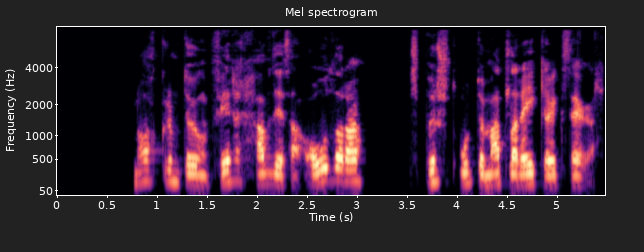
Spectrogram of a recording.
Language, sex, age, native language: Icelandic, male, 40-49, Icelandic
